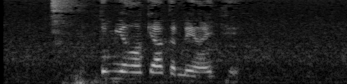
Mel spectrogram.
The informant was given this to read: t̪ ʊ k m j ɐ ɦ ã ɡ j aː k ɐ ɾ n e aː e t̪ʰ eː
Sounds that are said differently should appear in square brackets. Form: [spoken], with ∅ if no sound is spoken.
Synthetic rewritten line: t̪ ʊ [∅] m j ɐ ɦ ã [k] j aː k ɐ ɾ n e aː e t̪ʰ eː

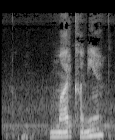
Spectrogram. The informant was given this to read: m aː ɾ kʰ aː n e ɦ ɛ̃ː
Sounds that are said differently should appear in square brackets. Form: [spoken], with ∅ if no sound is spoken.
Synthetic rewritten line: m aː ɾ kʰ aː n [i] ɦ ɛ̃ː

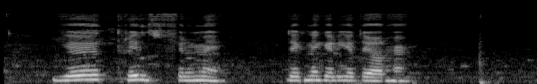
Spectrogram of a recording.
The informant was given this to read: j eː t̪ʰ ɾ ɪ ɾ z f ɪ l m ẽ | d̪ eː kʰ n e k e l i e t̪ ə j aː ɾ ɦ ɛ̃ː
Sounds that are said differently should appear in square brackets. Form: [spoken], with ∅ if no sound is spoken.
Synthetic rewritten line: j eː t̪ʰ ɾ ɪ [l] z f ɪ l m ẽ | d̪ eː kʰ n e k e l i e t̪ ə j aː ɾ ɦ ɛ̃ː

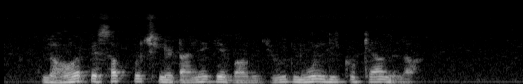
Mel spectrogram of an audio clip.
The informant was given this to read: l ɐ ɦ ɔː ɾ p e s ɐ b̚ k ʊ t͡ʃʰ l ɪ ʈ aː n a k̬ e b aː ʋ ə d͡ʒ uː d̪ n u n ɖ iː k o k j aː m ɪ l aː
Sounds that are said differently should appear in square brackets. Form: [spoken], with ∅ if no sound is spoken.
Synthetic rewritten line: l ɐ ɦ ɔː ɾ p e s ɐ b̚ k ʊ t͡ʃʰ l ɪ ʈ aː n [e] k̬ e b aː ʋ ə d͡ʒ uː d̪ n [uː] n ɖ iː k o k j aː m ɪ l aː

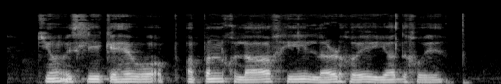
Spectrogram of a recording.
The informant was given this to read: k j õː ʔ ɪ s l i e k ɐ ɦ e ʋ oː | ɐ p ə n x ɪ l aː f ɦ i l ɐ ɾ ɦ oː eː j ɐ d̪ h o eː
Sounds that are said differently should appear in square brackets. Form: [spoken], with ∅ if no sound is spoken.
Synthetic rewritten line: k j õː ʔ ɪ s l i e k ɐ ɦ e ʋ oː | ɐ p ə n x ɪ l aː f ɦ i l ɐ [ɽ] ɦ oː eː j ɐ d̪ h o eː

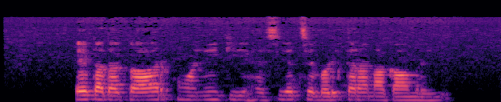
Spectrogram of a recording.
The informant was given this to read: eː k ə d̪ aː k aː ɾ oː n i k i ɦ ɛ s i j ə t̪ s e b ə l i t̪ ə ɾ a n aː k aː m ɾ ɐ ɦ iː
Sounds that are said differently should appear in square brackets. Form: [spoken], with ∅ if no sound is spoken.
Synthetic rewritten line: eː k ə d̪ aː k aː ɾ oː n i k i ɦ [ɛː] s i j ə t̪ s e b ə [ɽ] i t̪ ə ɾ a n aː k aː m ɾ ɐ ɦ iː

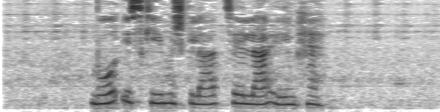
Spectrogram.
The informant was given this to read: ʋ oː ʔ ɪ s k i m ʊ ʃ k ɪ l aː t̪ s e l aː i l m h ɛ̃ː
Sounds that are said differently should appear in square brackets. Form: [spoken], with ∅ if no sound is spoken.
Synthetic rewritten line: ʋ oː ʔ ɪ s k i m ʊ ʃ k ɪ l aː t̪ s e l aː [ɪ] l m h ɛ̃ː

